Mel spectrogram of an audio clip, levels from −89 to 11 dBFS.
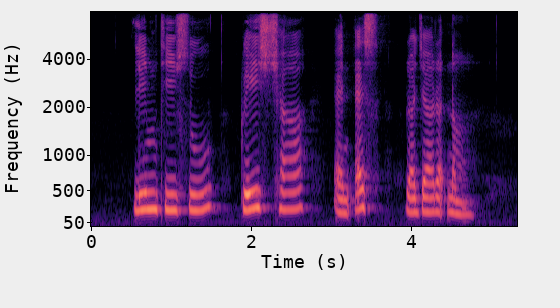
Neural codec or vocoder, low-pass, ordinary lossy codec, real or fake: none; none; none; real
